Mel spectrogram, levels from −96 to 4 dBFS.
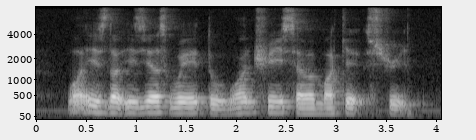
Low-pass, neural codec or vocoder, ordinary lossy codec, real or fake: none; none; none; real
